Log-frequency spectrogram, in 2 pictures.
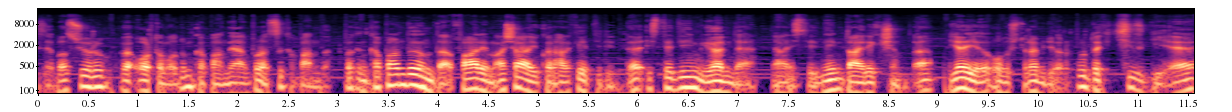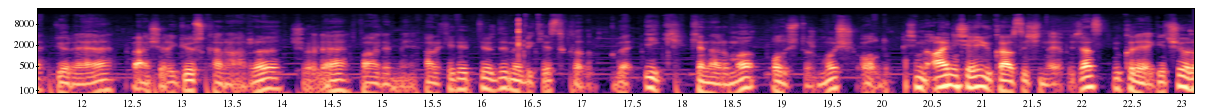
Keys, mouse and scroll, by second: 10.2 middle click, 10.3 middle click, 16.4 click, 17.2 middle click, 17.3 middle click, 22.1 middle click.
